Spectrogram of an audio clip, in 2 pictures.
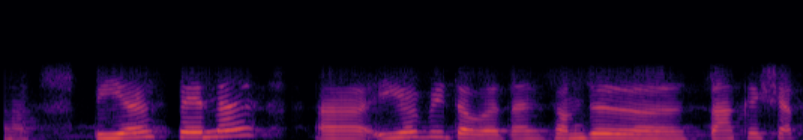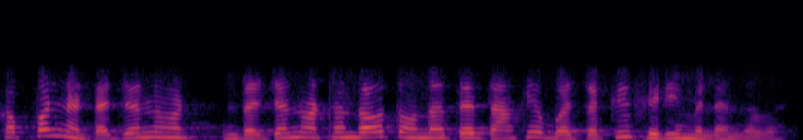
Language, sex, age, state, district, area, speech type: Sindhi, female, 60+, Maharashtra, Thane, urban, conversation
